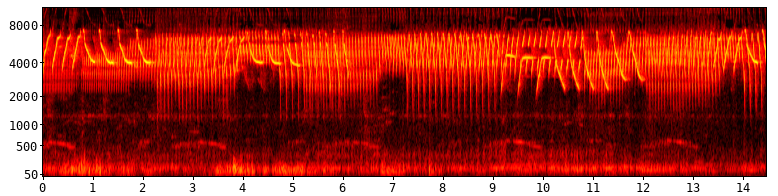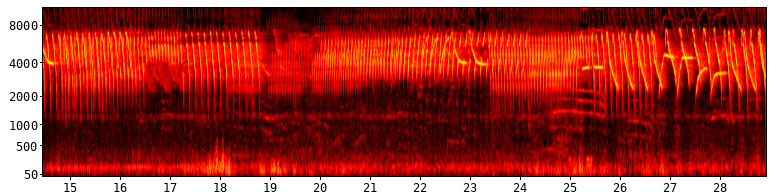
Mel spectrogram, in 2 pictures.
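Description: Domestic canaries singing a long, continuous song of rapid trills and quick downward-sweeping whistles, with a short break about two-thirds of the way through.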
